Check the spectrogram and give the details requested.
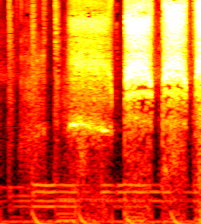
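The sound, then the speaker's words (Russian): A person vocally imitates a dial-up modem handshake: low falling hoots and a steady high whistle, then two loud bursts of harsh hissing static. It has no real speech. “Ну, я хочу сказать больше, что я однажды поработал в своей жизни voice модемом.”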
